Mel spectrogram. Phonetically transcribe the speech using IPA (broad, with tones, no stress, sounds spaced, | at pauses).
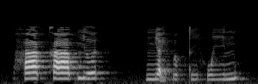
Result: h aː˦˥ k̚ x aː˦˥ p̚ ɲ əː˦˥ t̚ | ɲ a̰˧˨ j ɓ ə˨˩ p̚ t̪ i̤˨˩ h w i˨˦ n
